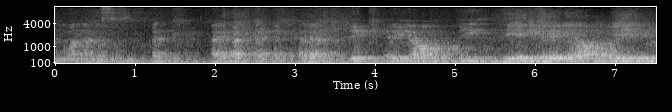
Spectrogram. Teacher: فلا بد من إخراج همس مع الكاف. الهمس هو النفس.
